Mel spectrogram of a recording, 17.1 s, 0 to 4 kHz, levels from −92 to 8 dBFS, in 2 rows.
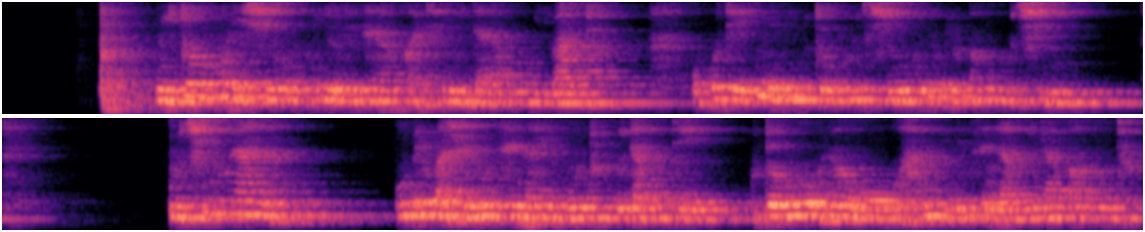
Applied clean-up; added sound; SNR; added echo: none; none; none; reverberation time 1.3 s.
